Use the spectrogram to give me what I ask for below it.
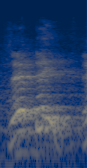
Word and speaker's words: Zabdi: And that is spelled Zabdi. Amen. I looked that up as well. And it's Z-A-B, amen, D-E-E. – Amen. – Zabdi.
